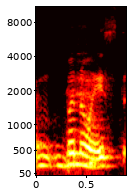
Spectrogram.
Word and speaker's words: Benoist: Benoist is how you pronounce it.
